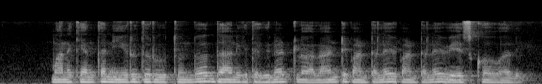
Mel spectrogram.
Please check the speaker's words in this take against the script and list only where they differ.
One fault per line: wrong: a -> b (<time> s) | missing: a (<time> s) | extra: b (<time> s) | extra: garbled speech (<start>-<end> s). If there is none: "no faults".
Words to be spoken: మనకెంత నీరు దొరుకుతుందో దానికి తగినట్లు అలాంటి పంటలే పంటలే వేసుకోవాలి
no faults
